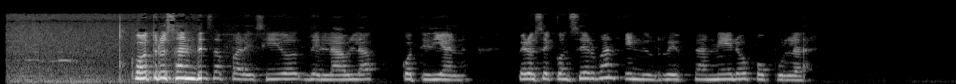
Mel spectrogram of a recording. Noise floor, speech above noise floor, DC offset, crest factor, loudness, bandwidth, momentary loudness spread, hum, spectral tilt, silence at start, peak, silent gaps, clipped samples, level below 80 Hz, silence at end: -69 dBFS; 50 dB; under 0.1%; 20 dB; -20 LUFS; 11.5 kHz; 19 LU; none; -4 dB/octave; 0.05 s; 0 dBFS; none; under 0.1%; -54 dBFS; 1.5 s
